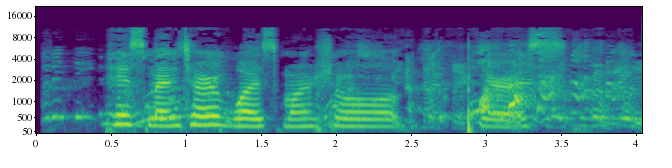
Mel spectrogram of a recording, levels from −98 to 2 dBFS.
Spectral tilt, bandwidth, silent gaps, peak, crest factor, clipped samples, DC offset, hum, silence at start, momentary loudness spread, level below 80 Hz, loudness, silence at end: -3.5 dB/octave; 11.5 kHz; none; 0 dBFS; 16 dB; under 0.1%; under 0.1%; none; 0.05 s; 14 LU; -42 dBFS; -15 LUFS; 0 s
